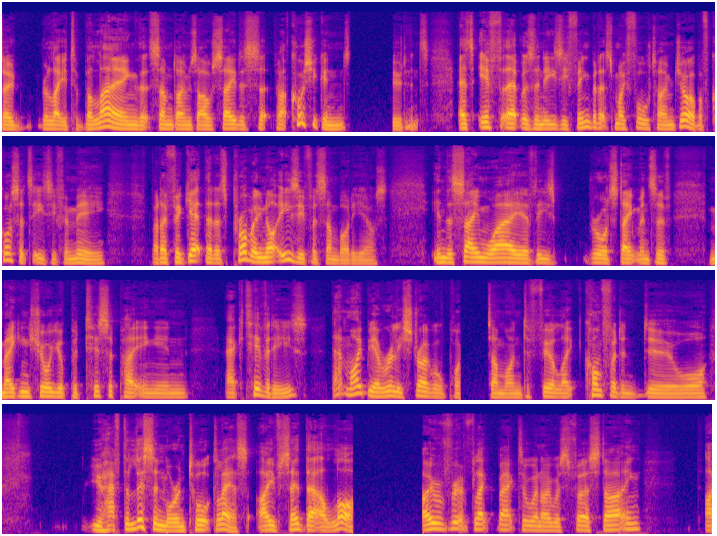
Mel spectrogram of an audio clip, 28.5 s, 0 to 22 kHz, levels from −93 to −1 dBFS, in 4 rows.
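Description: At 2.84 s, just before "course you can", compressed frames are skipped. About five 26.1 ms frames never play, so roughly 150 ms of speech vanishes.

From 3.48 to 3.92 s, right after "course you can", a digital wireless dropout mutes the sound for 435 ms. The receiver has lost too much data. It fades out fast and leaves a clean, near-silent hole with no noise burst.

At 6.91 s, after "it's my full time", another frame skip drops about one frame, some 30 ms.

A 292 ms dropout follows from 18.84 to 19.13 s. It is the same clean gap.

At 23.03 s, about two frames are skipped, roughly 50 ms.

The longest dropout runs from 24.89 to 25.60 s and silences 710 ms.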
